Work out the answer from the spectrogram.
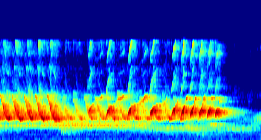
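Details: Domestic canary in breeding excitement, singing to mate: a fast, bright rolling trill of evenly repeated notes, then a second faster trill fading at the end, with a faint steady lower tone underneath.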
